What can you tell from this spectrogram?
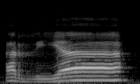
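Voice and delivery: الريا stretched slowly, each sound held; drawn-out syllables. Shown as a demonstration. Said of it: "أدي راء، شدة وكسرة".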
